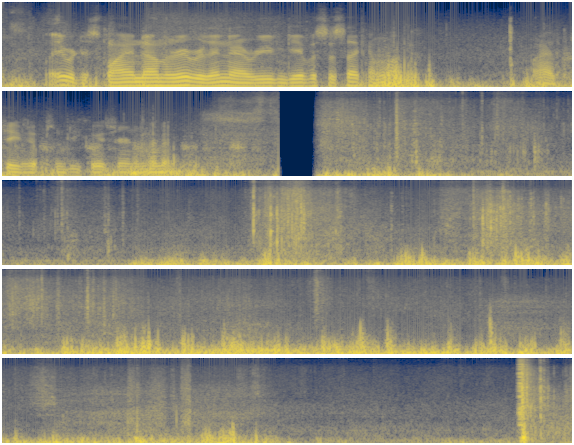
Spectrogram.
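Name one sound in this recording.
Wind blows outdoors, rumbling and gusting.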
